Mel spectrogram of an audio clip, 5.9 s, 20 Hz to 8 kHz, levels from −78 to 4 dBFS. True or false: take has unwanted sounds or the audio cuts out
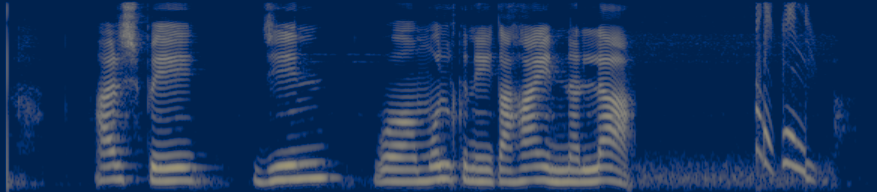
true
